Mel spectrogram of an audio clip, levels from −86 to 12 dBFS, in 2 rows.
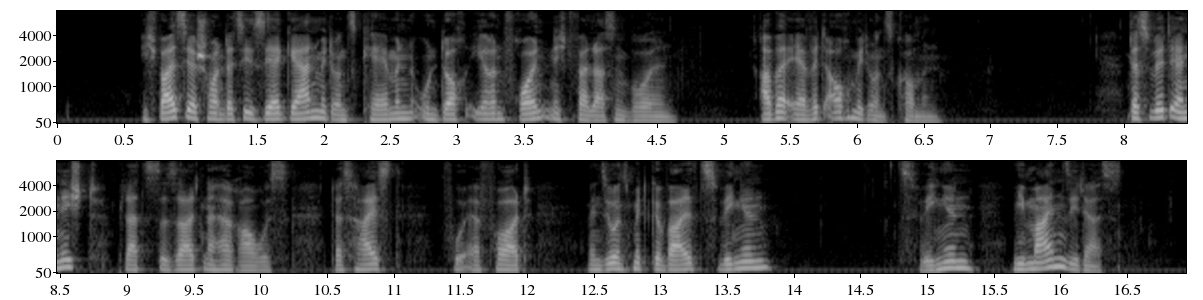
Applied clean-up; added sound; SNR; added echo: none; none; none; none.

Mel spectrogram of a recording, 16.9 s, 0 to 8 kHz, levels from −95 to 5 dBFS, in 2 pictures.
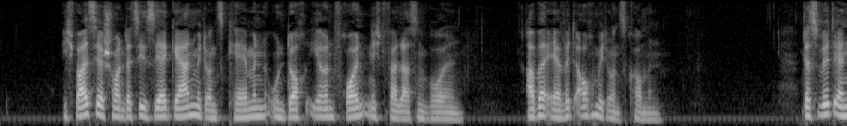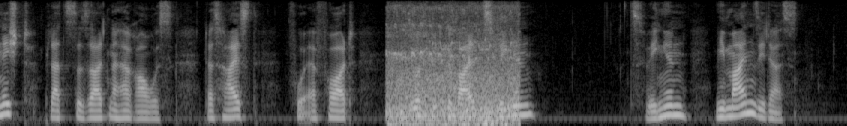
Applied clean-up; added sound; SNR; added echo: none; Bird; -3 dB; none.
